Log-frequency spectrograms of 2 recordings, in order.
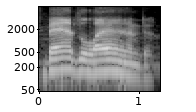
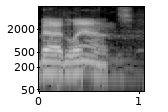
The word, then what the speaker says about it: Badland: It's Badland, not Badlands, and of course, Badlands is the classic Terrence Malick, Sissy Spacek, Martin Sheen movie from the 70s.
